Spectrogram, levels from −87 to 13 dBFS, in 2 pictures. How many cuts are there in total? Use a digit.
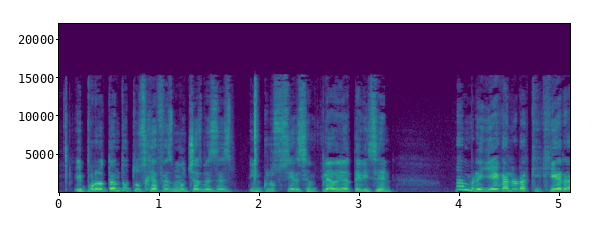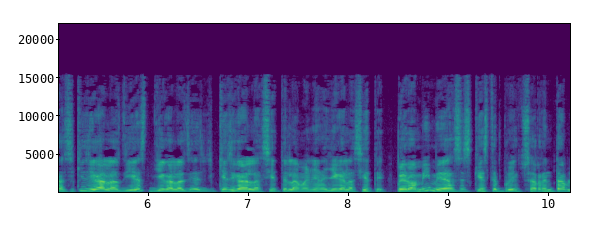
2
